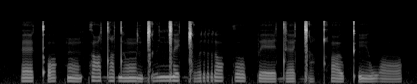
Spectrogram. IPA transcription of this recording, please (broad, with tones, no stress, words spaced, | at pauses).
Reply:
ɛ˨˦kʼɔ˩˧˩kõ˧˩˧ ku˦dˤɘ˦dõ˩˧˩ ɡ͡ǀɨ˦ŋ͡ǀe˦ɡ͡ǀo˨˦rɔ˦˨ ko˦˨ pe˧˩˧dɛ˩˧˩ ɡ͡ǀɘ˦qʰu˧˩˧kʼĩ˧˩˧wɔ˧˩˧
